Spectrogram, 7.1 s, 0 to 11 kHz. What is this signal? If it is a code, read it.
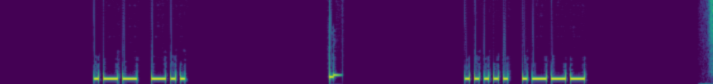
Morse code, heard as a keyed tone, about 25 wpm, 700 Hz. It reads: WD 5J
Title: Two Challenging Letter-Number Combinations 25wpm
